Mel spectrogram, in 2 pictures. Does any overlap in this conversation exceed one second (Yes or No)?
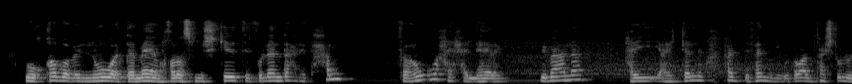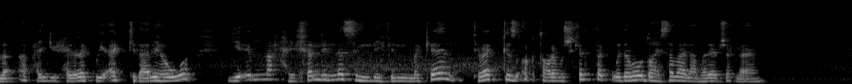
No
